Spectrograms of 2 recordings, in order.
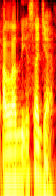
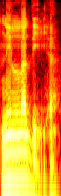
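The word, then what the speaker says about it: الذي: Anda tidak harus membaca nun wiqayah, Anda tidak harus membacanya sebagai nilladzi. Jadi jika kita ingin melanjutkan dari ayat kedua, cukup baca alladzi, tidak perlu nilladzi.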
